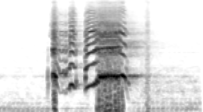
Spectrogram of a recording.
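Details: A green junglefowl gives a single hoarse, two-part crow: a short harsh note, then a longer rasping one. A soft click follows over faint background hum. It serves as a master/lure call for newly caught or reluctant green junglefowl.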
